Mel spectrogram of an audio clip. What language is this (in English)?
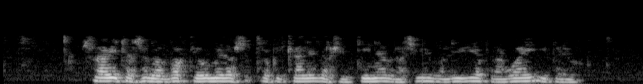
Spanish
